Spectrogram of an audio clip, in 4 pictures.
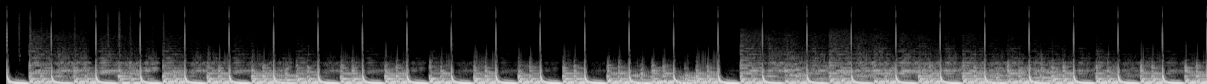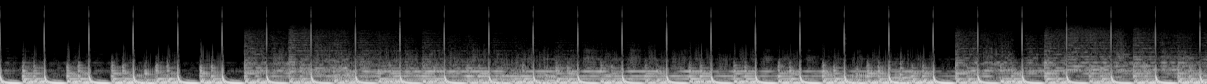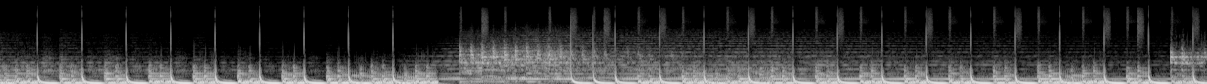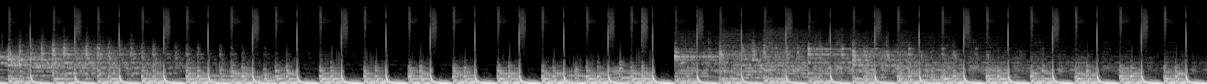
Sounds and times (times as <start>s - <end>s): Electronica: 0.1s - 48.2s
House music: 0.1s - 48.2s
Trance music: 0.1s - 48.2s.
